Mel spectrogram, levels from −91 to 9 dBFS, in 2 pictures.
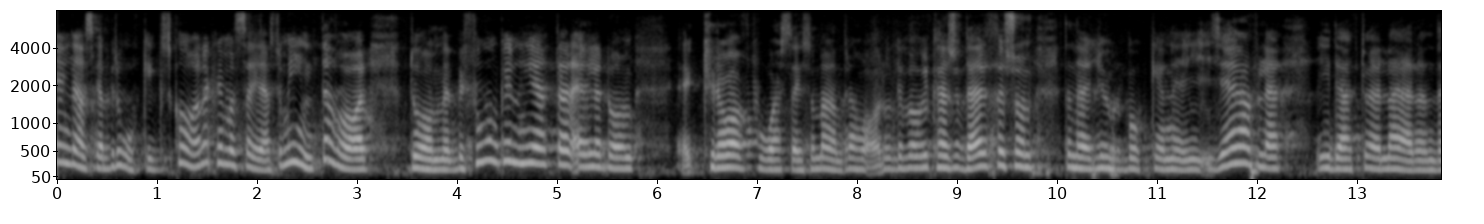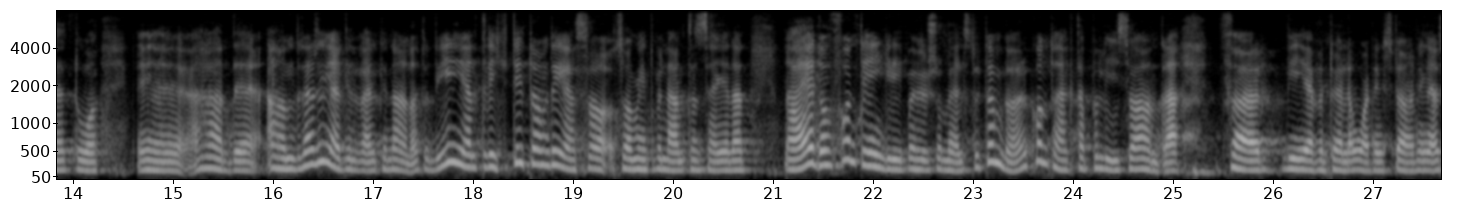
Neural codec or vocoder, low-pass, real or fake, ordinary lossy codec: codec, 16 kHz, 2 kbps, FreqCodec, larger model; none; fake; none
